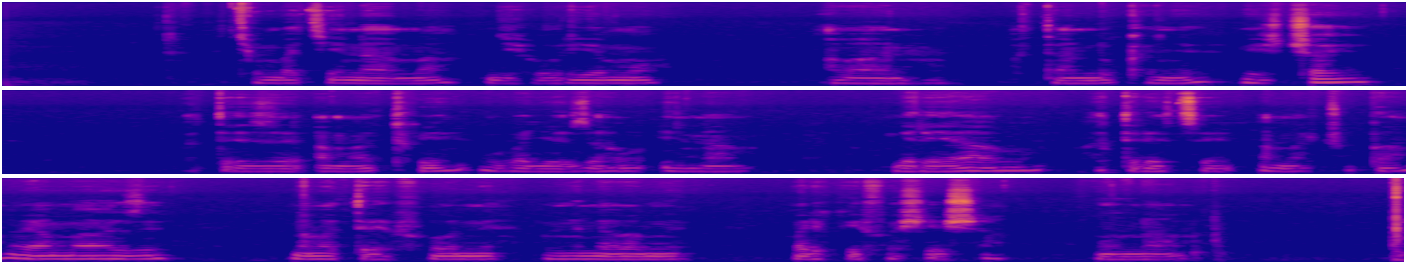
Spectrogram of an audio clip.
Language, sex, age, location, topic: Kinyarwanda, male, 25-35, Huye, government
